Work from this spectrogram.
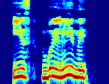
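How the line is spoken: Plain robot voice. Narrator (Russian): сказал начитанный робот

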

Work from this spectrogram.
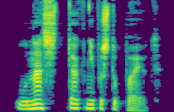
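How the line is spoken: Quiet. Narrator (Russian): тихо сказала она

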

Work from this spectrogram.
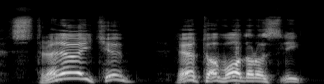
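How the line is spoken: Professor shouting. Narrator (Russian): крикнул профессор

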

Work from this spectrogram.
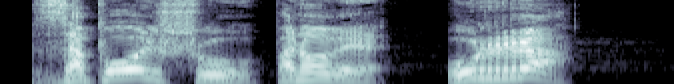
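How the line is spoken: Shouted. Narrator (Russian): прокричал Митя

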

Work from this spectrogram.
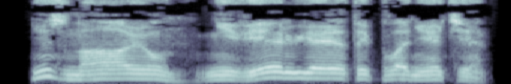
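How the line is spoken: Gloomy. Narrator (Russian): мрачно сказал Зеленый

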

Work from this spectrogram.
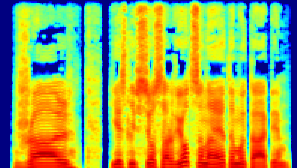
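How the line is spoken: Sighing old woman. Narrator (Russian): вздохнула бабушка

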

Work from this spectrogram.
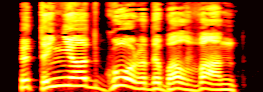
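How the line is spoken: Barked. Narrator (Russian): рявкнул мистер И

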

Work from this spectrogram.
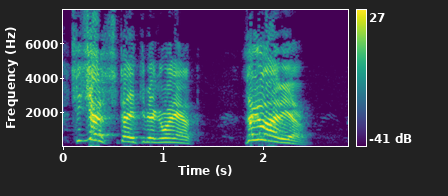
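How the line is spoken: Shouting. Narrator (Russian): Пока она кричала

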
